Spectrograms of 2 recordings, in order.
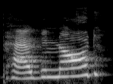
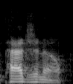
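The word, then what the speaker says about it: Pagenaud: won by s simon paganod simon pagino pagino oh yeah it's a french last name it's a little hard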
